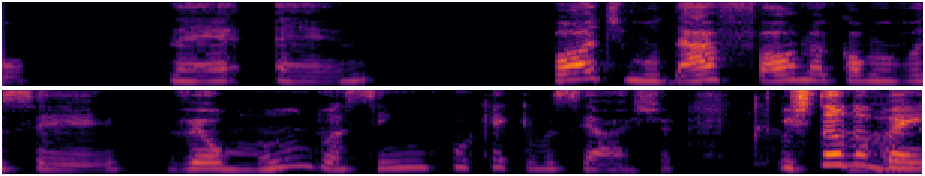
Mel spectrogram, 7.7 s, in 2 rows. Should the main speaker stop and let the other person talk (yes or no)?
no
